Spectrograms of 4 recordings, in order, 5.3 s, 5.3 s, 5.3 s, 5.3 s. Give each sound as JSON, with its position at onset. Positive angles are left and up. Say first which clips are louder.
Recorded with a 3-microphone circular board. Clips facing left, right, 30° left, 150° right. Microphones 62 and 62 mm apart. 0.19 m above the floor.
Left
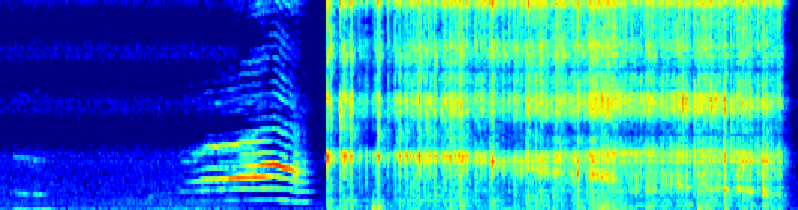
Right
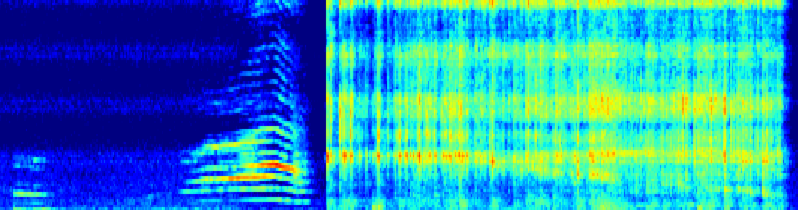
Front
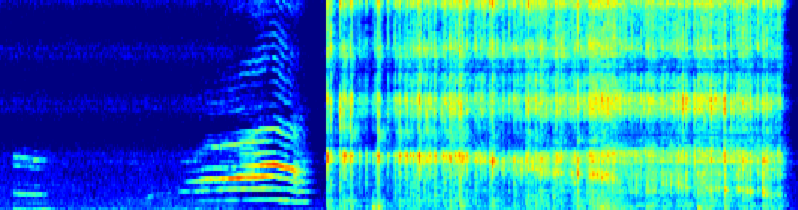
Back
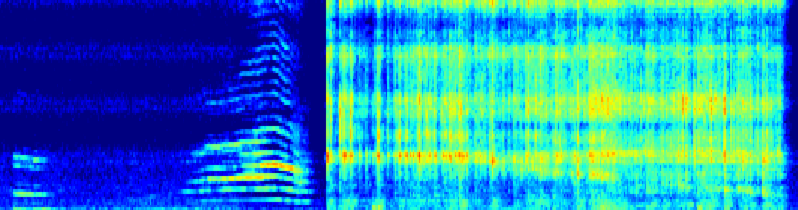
{"t": 0.1, "sound": "a cat meowing", "louder": "right 10 dB, back 4 dB", "azimuth_deg": -70, "distance_m": 0.6}
{"t": 2.2, "sound": "tearing paper", "louder": "even, back 1 dB", "azimuth_deg": 55, "distance_m": 0.6}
